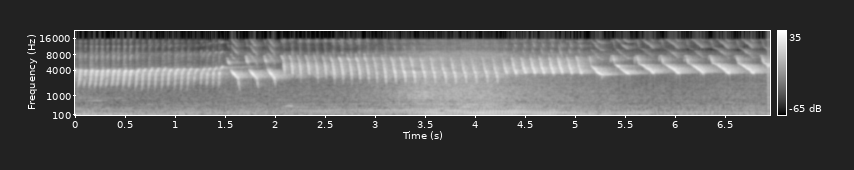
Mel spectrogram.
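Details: A yellow canary's rapid pulsed trill runs into a long, loud high roll. It closes with a series of quick downward-slurred chips repeated about four times per second.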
